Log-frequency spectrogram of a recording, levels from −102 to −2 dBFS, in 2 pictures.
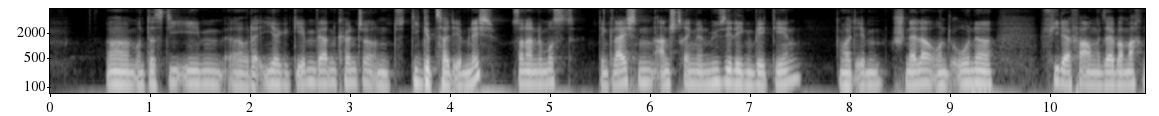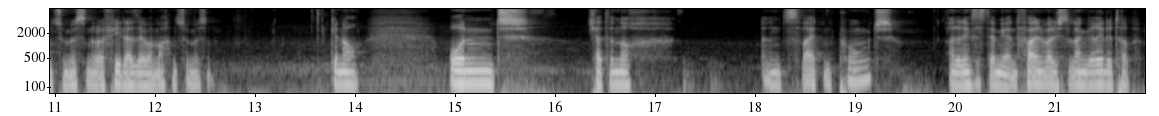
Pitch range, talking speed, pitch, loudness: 110-125 Hz, 170 wpm, 115 Hz, -31 LUFS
